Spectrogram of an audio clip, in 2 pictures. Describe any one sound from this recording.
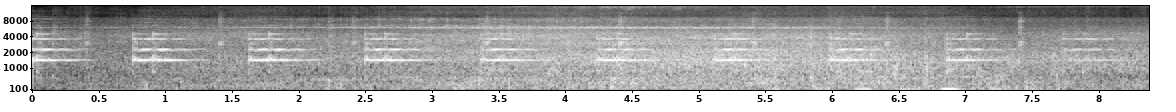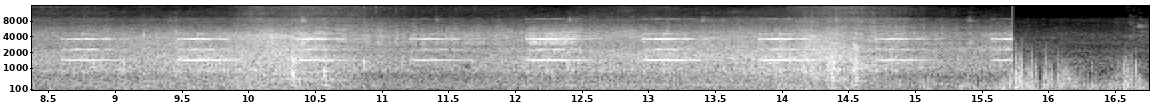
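A tram's warning signal beeps over and over at a steady pace.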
